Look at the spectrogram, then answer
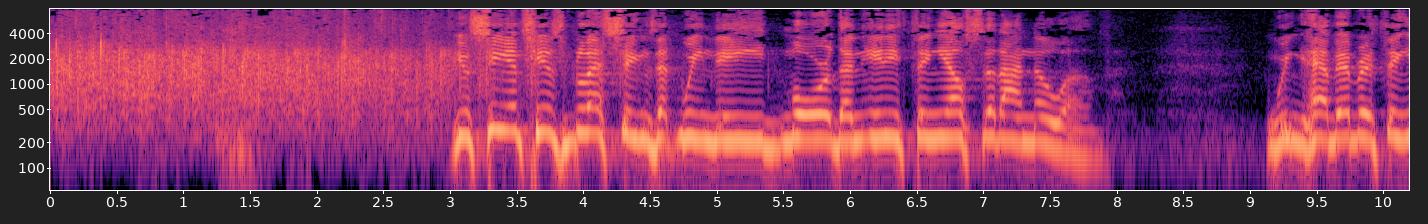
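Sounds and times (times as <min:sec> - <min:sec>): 
audience clapping: 0:00.0 - 0:04.1
speech: 0:03.0 - 0:07.9, 0:09.1 - 0:10.1.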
